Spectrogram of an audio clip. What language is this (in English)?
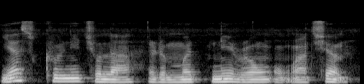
Garo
